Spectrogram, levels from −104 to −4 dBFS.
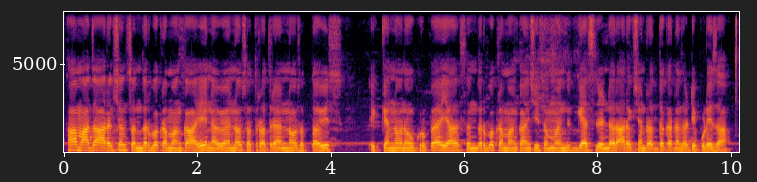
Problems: none marked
